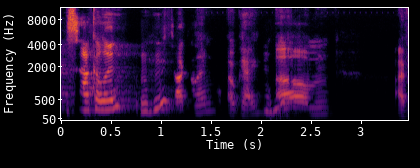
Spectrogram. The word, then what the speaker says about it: Sakhalin: That's right, Sakhalin. Mm-hmm. Sakhalin. Okay. Mm-hmm. I've heard it pronounced different ways.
